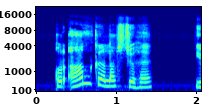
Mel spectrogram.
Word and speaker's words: قرآن: نام قرآن ہی ہے، اور صحیح لفظ اور تلفظ کیا ہے؟ قرآن۔ اور یہ خالصتاً عربی زبان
